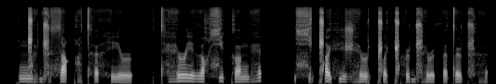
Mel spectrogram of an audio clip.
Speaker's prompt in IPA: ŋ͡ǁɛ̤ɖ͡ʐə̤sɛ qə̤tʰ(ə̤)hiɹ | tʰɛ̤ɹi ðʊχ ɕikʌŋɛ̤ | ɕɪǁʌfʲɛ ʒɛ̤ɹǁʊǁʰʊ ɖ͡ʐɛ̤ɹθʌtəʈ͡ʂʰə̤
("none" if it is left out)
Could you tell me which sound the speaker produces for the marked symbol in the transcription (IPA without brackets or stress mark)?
ə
